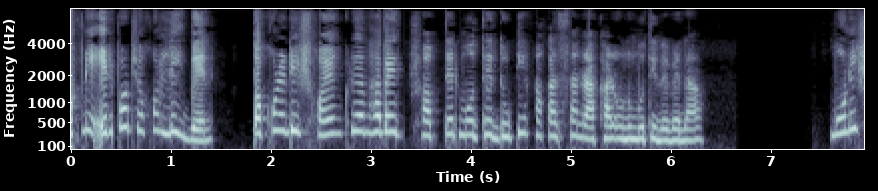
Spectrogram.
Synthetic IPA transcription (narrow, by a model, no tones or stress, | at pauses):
apniʔeɾpɔɾd͡ʑɔkʰonlik̚ben | t̪ɔkʰoneʈiʃɔjoŋkɾijabʱabeʃɔb̚t̪eɾmod̪ʱːed̪uʈifakast̪ʰanɾakʰaɾonumot̪id̪ebena | moniʃ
